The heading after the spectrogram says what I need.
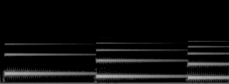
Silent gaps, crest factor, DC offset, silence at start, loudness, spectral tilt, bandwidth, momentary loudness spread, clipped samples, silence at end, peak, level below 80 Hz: none; 12 dB; 0.7%; 0.05 s; -29 LUFS; -9 dB/octave; 3.6 kHz; 9 LU; under 0.1%; 0 s; -14 dBFS; -72 dBFS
